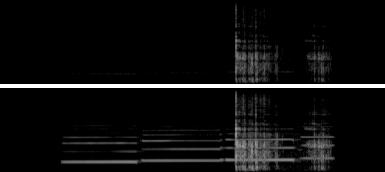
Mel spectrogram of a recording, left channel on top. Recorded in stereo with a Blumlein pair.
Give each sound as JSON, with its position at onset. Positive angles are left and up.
{"t": 0.6, "sound": "a flute", "azimuth_deg": -45}
{"t": 2.4, "sound": "chewing", "azimuth_deg": -30}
